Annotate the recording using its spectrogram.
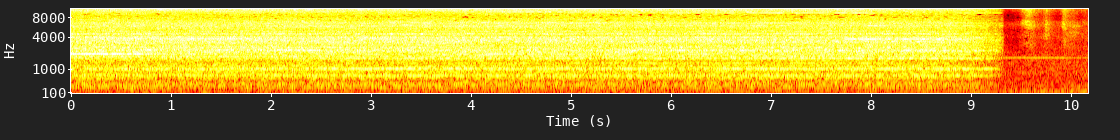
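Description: Shop vacuum running steadily with a faint whine, its hose held close to the work; it switches off about nine seconds in.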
